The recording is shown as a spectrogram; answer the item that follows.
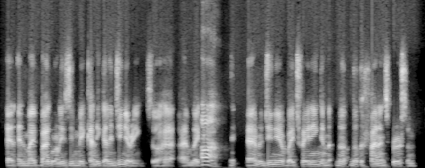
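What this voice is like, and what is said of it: French accent in English. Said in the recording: “you hear my accent. I'm not from from the U.S. I'm from France originally.”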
